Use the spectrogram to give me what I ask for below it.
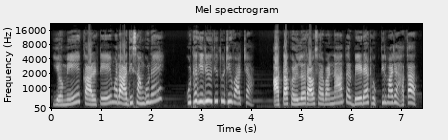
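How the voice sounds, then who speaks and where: A miserly, short-tempered middle-aged shopkeeper, read by a woman in an audiobook, blustering and scolding. The voice sits high and sounds dry and close. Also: normal speed, a little mellow, no room sound, faint music behind, close to an everyday voice. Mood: alarmed. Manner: blustering, scolding, then fawning.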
